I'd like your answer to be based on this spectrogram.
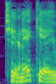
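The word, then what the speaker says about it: Chaneque: like the I'm not going to be able to pronounce it correctly. The what is it? The Alux and the Shanike. – The Alush and the Chaneke.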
